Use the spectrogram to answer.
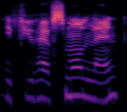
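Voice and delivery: usual speaking voice

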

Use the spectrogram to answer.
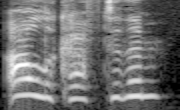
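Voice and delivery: put-on high, loud eager boy; young Willie's voice. A narrator's reading. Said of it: "Willie said".

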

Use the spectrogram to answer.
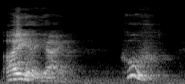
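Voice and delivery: barely getting words out, overwhelmed; catching her breath, overwhelmed; overwhelmed, can't speak. Real, not acted. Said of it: "I can't even speak".

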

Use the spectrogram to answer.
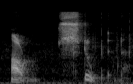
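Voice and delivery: slow whispered insult; whispered verdict. Pretend. Mock pronouncement.

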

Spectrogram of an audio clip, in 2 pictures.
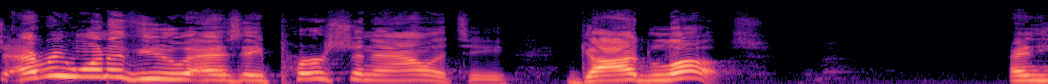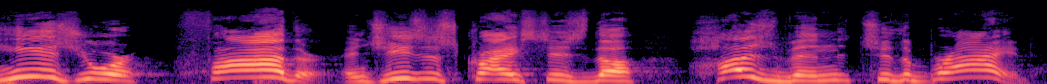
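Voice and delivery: usual speaking voice

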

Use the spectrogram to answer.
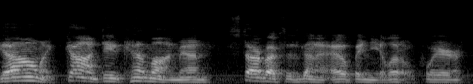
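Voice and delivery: loud, fed-up complaint at the NPC; loud annoyed rant to a stuck NPC; exasperated yelling. Retold or imitated. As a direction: yell at him like he's wasting your time. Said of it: "And I'm like".

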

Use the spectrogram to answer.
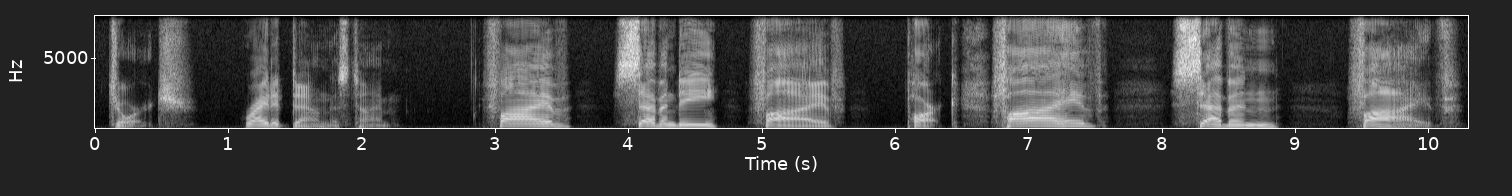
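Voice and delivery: very slow, each number drawn out; laboured patience. Retold or imitated. Williams dictating the address to George, laboured patience.

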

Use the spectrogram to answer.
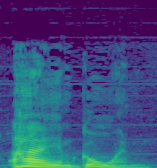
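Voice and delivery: words slowed, broken by a real laugh. Real, not acted. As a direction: laugh through it, slowly. Laughing at himself mid-sentence.

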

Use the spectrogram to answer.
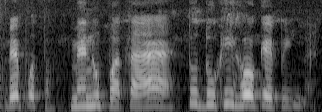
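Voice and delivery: soft, low consoling words; calm her son down gently; softly comforting mother; soothing mother. Acted.

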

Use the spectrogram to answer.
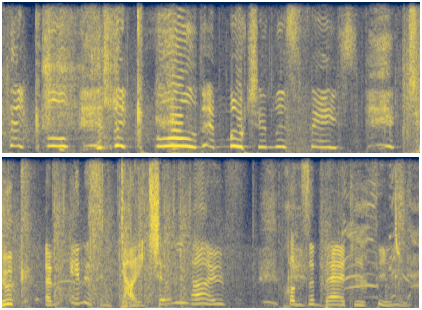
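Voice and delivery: mock drama. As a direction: overplay the tragedy for laughs.

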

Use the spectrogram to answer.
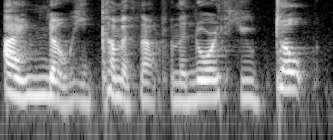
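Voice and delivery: loud, exasperated retort; irritated snap. A narrator's reading. Magician cuts off his monster, snapping angrily. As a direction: snap it back impatiently. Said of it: "snapped the great man".

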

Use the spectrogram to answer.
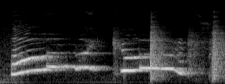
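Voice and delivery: high, delighted squeal; excited squeal. Real, not acted. Reacting to festive breakfast surprise.

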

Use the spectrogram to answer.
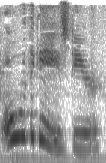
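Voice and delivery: high, mock-prissy bigoted old lady. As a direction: tut it like a disapproving old lady. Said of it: "She's probably like".

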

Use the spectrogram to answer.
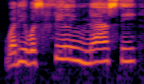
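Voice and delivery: plain reading voice

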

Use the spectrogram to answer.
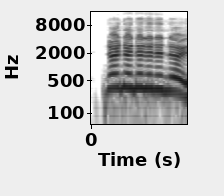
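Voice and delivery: high, loud, rapid-fire string of no's; panicked. A narrator's reading. Egbert to the balloon man twisting balloons, panicked. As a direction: blurt it in alarm to stop him.

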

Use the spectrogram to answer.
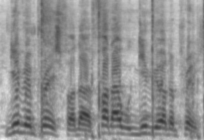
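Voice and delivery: low-pitched, repeated calls to praise; praise prayer. Real, not acted. Preacher urging congregation to praise God, low-pitched prayerful praise. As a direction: drop into a low, steady chant-like prayer of thanks.

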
